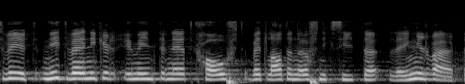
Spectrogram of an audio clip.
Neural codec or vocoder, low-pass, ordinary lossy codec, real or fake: none; none; none; real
